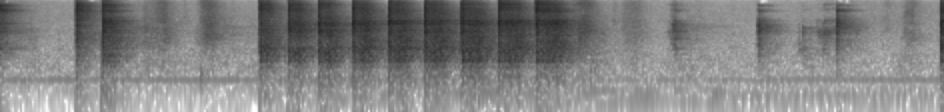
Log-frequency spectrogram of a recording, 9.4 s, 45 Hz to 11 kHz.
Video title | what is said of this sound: 6 0li LS1 Step by Step Engine Build - Smokey & the Bandit LS Swap Pt4 | Hear that dink dink? That's how you know she's home.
